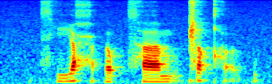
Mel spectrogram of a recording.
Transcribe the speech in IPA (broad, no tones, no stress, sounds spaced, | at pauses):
t͡sʰ i ħ | ʌ p t͡sʰ aː m ṵ ǁ i qʰ ṵ p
